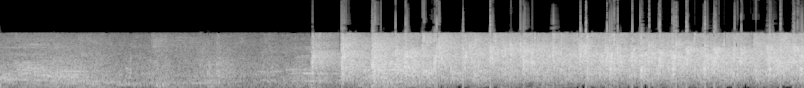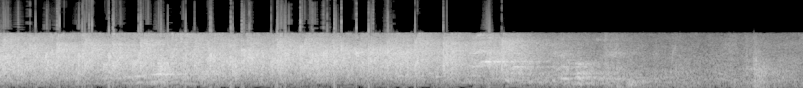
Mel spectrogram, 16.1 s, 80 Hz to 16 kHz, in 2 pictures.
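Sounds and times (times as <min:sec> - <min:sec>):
crowd clapping: 0:03.1 - 0:13.3.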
